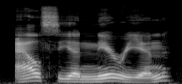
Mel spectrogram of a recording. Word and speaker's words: Alcyonarian: And next, we have Alcyonarian, and I believe that is the correct pronunciation, A-L-C-Y-O-N-A-R-I-A-N.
